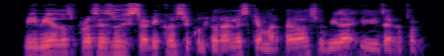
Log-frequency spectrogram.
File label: marcaron, spanisch; mozilla voice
